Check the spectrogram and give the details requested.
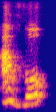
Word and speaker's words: avô: Então, avô média alta, avó é média baixa.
